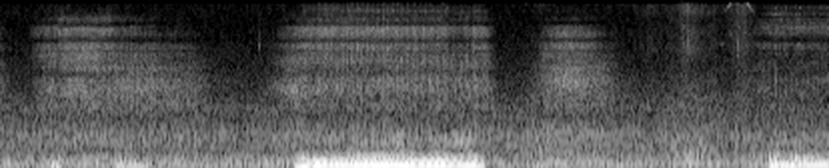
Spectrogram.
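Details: Child snoring loudly during sleep, filmed by a sister: a loud, low rattling snore lasting over a second, then quiet breathing and the start of another snore.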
